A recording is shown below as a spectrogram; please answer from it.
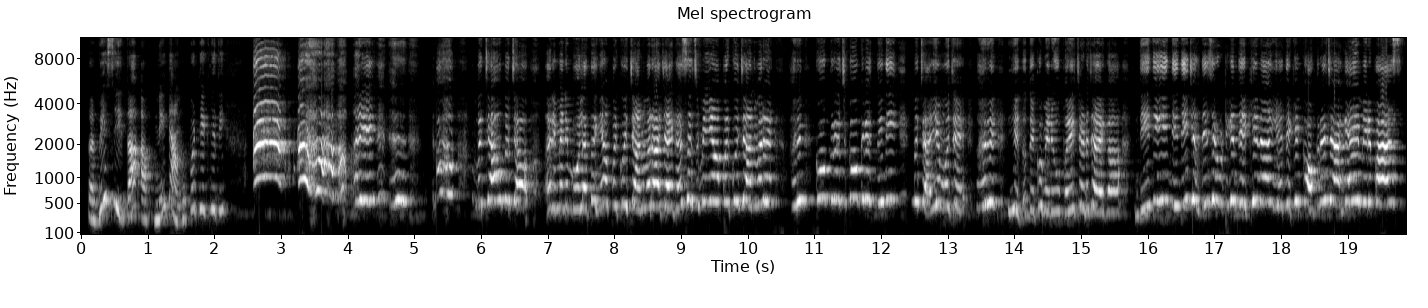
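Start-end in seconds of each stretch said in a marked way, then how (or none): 2.6-6.7 high, loud screaming for help; girl screams in fear, much higher and louder; terrified scream. Acted. Sita wakes screaming at cockroach. 7.0-19.8 high, frantic cries to her sister; frightened girl calling didi, much higher; panicked pleading. Acted. Sita panics, calls sister for help.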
